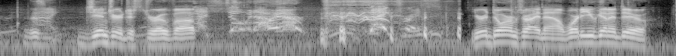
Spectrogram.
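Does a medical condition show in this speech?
No.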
